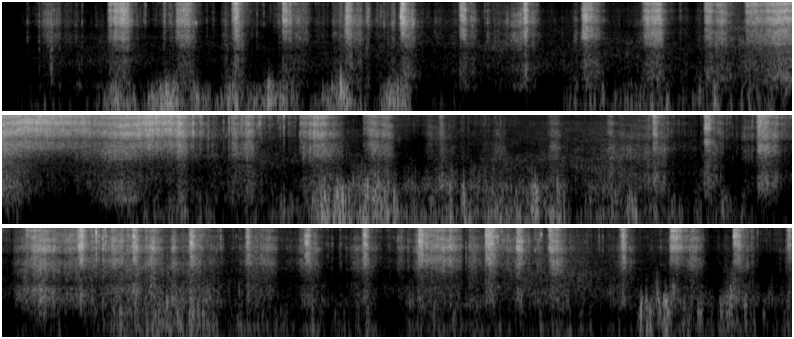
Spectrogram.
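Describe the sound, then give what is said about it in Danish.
Footsteps walking on tiny pebbles slightly bigger than gravel along an outdoor path, many steady crunching steps in a regular rhythm with a brief pause partway through, heard alone. “så er det sådan bittesmå perlestens, lidt større end grus. Og det giver sådan nogle fantastiske lydforskelle. Du gik jo faktisk turen i går, og du havde optageren med, så lad os lige lytte, hvordan det lyder.”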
